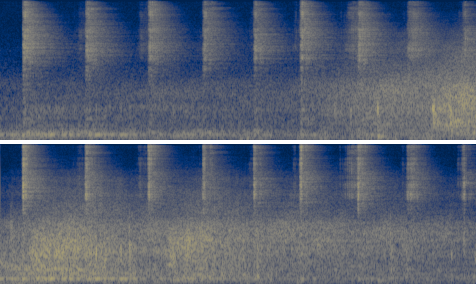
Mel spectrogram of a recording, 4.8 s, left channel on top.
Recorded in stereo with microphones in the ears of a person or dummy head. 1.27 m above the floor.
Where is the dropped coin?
55° right (ahead or behind), 1.3 m.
